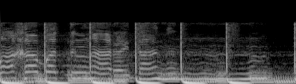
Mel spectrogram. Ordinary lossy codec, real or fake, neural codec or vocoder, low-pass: MP3, 48 kbps; real; none; 7.2 kHz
